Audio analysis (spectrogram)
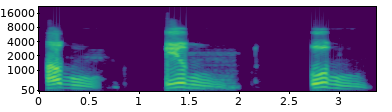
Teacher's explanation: আব বলার পর দদের মাখরাজে যে গিয়ে চাপ দেই, এই চাপটা যখন ছাড়ি তখন আমাদের আর একটা আওয়াজ হয় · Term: দদের উচ্চারণটা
